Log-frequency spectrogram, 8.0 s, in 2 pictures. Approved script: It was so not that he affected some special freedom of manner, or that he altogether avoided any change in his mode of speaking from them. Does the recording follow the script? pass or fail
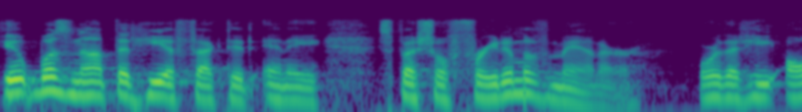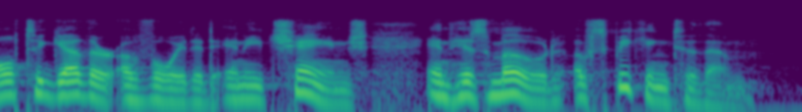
fail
